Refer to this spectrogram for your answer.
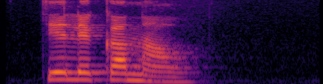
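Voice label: "телеканал", Komi, female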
